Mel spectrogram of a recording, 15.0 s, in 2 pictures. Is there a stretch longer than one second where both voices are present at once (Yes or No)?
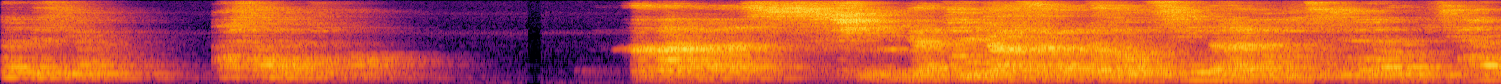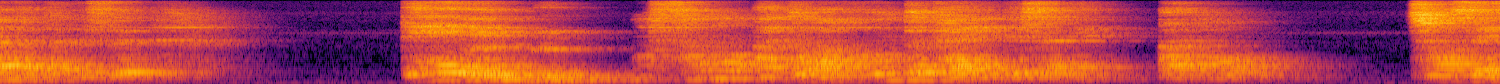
Yes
